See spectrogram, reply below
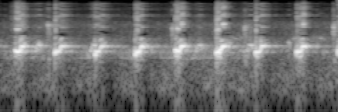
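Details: A White-breasted waterhen repeats a nasal, upslurred 'kwak' note about two and a half times per second in a very even rhythm, with a faint steady tone behind.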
